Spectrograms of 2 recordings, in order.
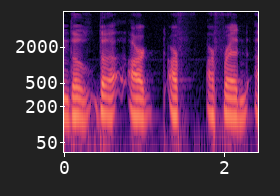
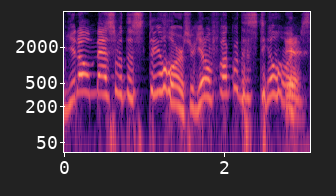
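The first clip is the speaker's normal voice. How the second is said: put-on high, hollered yell; 13 semitones higher than usual. Retelling a skit where someone yells from the locker room: imitating someone yelling. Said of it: "someone yells from the locker room".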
